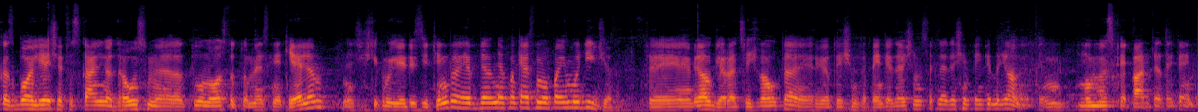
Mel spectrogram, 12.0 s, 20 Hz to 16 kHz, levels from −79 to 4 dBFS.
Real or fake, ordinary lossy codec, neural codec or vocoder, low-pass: fake; Opus, 64 kbps; codec, 44.1 kHz, 2.6 kbps, SNAC; 14.4 kHz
